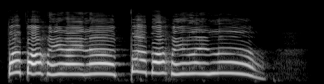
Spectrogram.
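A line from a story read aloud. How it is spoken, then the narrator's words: Loud shouting, several voices. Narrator (Chinese): 妈妈，哥哥姐姐大声的叫着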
